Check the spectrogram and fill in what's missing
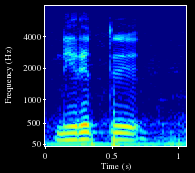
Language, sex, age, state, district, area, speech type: Tamil, male, 18-30, Tamil Nadu, Perambalur, urban, read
